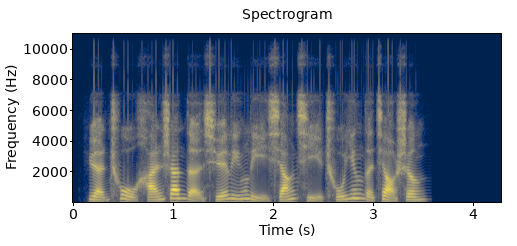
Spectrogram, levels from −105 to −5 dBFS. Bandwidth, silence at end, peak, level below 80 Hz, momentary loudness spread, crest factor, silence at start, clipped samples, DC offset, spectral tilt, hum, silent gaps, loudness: 10 kHz; 0.7 s; -4 dBFS; -60 dBFS; 12 LU; 22 dB; 0.05 s; under 0.1%; 0.4%; -3 dB/octave; none; none; -24 LUFS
